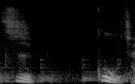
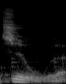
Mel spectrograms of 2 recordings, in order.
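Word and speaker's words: 桎梏: 应该是念智固才对啊，我念成智无了，嗯，其实还有个例子啊，像。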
